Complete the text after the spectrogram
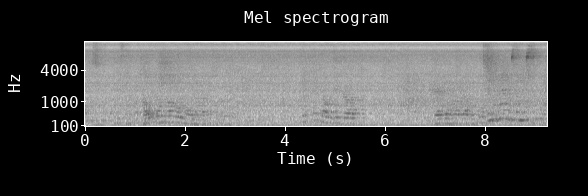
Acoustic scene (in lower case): subway station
